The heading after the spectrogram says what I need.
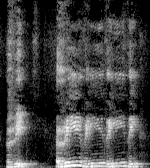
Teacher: जीभ ऊपर सट के नीचे आ रही है तो इसे मूर्धा बोलते हैं, तो री का उच्चारण स्थान जो है ये मूर्धा है।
